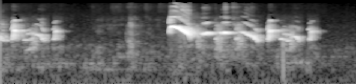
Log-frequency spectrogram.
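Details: Pet parrot that recently turned loud every morning, claiming territory: loud whistled calls with a sharp rising-then-falling note followed by a run of warbling, choppy descending syllables, separated by short silences.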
